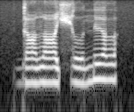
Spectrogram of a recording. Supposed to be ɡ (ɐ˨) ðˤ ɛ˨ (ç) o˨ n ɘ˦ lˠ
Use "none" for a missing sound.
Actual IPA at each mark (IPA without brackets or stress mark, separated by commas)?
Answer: ɐ˨, ç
